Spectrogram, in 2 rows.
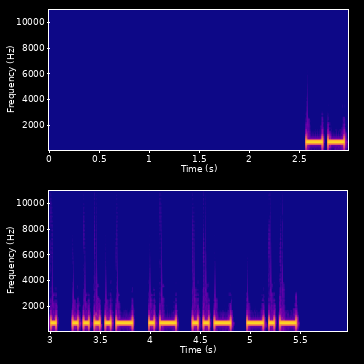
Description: Morse code, heard as a keyed tone, about 22 wpm, 700 Hz. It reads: G4AUK
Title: DXCC-100 Call Signs - 5 Characters - Repeated 3x - 22wpm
